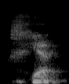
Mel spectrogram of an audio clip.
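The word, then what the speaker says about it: ह्य: So therefore it is pronounced as Hya. It is Hya.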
